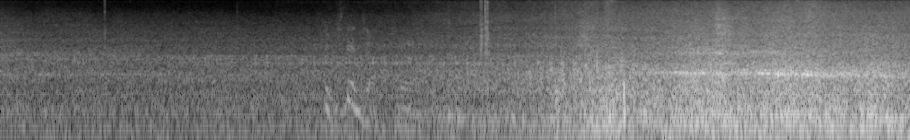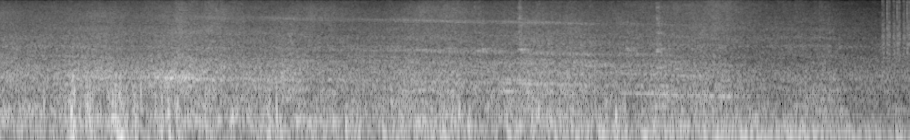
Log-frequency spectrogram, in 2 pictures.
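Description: A second train approaches and rumbles past close by.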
